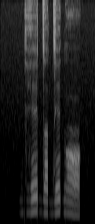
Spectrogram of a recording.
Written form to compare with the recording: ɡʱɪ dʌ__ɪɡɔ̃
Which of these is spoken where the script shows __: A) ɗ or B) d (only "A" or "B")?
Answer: B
